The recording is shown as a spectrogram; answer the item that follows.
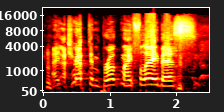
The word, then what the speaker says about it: Phlebas: Consider, is it Phlebas? – I pronounce it Phlebas, but Phlebas. – I don't know.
